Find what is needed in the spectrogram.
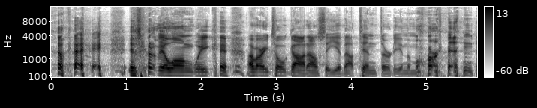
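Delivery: chuckling through the confession; sheepish real laughter running through the words; laughing. Real, not acted. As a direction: laugh at yourself while admitting it.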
